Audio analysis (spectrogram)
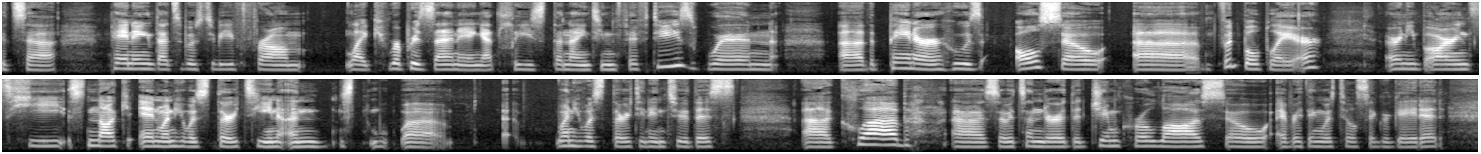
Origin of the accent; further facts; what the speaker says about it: France; I'm also from France and I'm a person of color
